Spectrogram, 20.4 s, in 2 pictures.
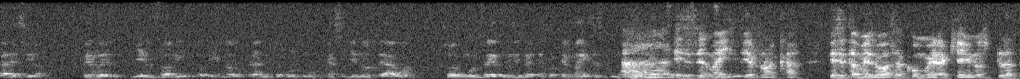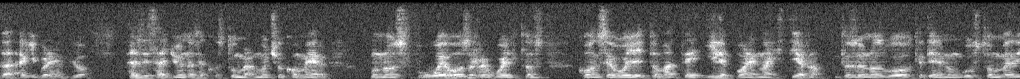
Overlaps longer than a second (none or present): present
